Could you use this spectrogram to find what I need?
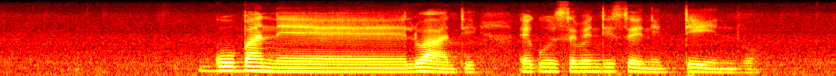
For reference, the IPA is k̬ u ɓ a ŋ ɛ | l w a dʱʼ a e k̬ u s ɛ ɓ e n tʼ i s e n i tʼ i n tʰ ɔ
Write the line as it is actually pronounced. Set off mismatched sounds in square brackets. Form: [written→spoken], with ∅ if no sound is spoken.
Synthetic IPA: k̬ u ɓ a [ŋ→n] ɛ | l w a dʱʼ [a→i] e k̬ u s ɛ ɓ e n tʼ i s e n i tʼ [i→iː] n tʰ ɔ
